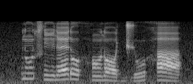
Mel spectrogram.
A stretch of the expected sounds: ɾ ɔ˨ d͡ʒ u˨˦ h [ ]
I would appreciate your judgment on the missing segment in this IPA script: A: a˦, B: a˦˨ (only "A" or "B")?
B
